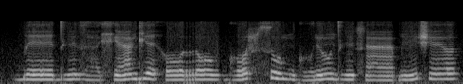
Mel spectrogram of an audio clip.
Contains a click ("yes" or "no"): no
